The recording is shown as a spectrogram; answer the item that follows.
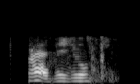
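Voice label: Police Northeast District Dispatch, Raleigh; wake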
